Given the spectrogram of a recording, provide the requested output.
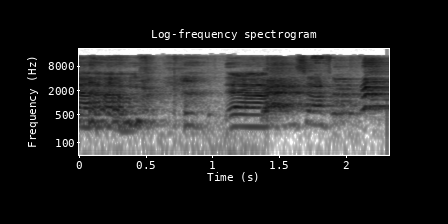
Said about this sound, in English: dogs going berserk at something out the front.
